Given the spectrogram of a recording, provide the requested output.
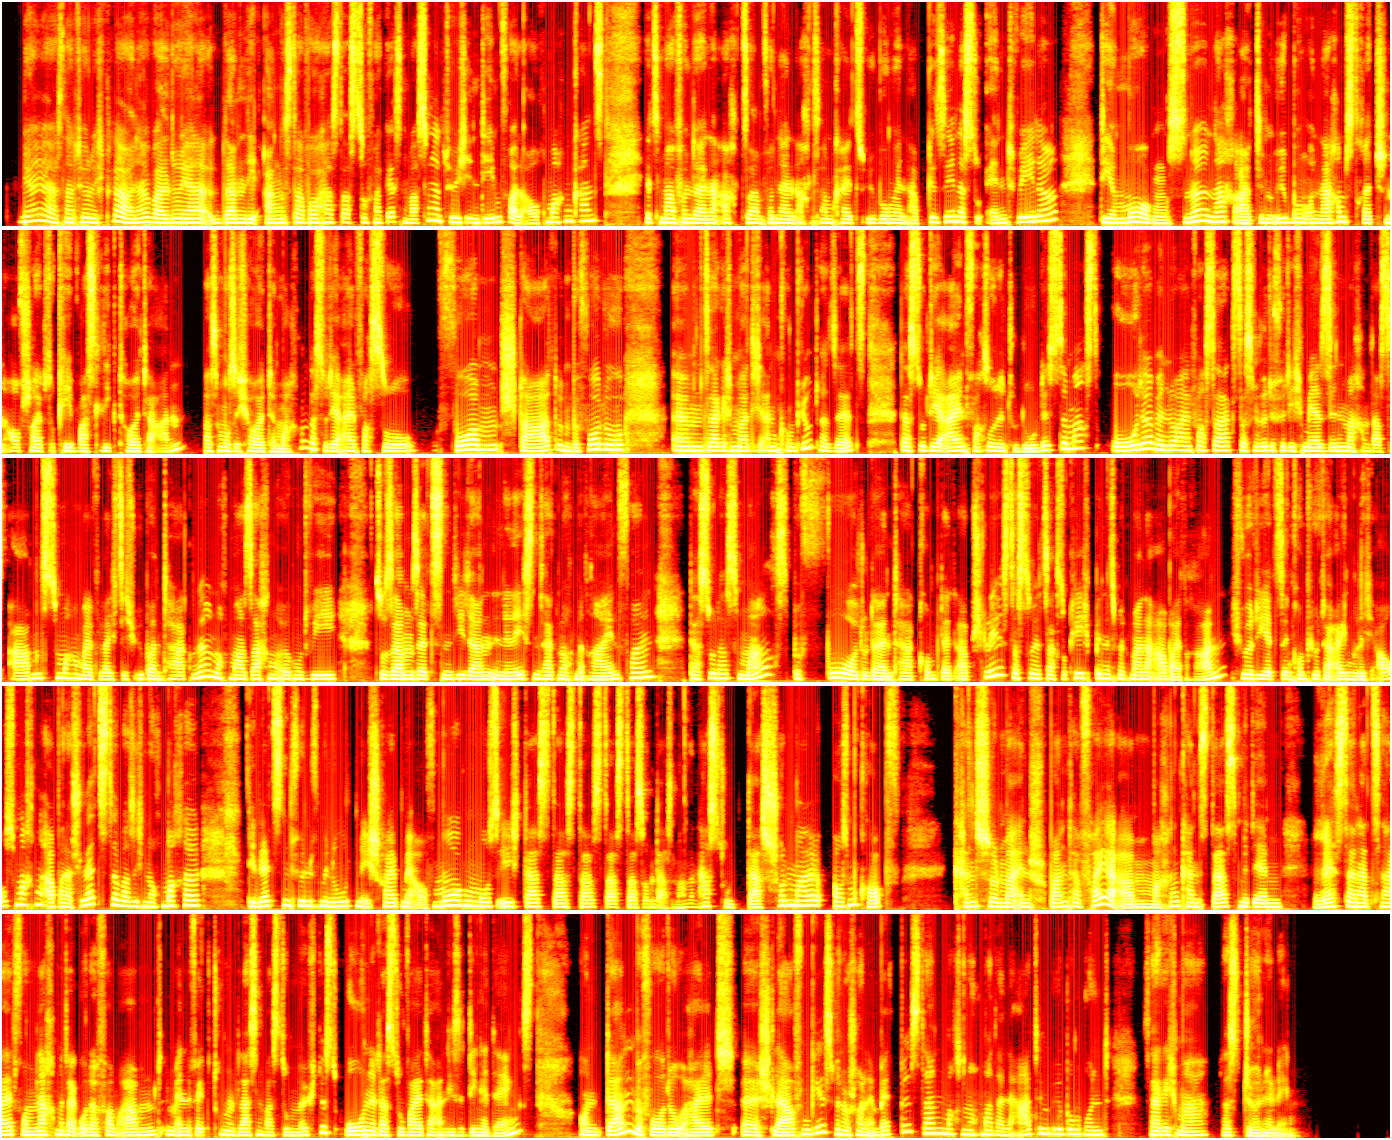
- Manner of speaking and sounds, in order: stressed: "bevor"; in English: "journaling"
- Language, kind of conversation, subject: German, advice, Wie kann ich eine einfache tägliche Achtsamkeitsroutine aufbauen und wirklich beibehalten?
